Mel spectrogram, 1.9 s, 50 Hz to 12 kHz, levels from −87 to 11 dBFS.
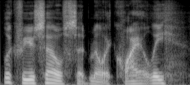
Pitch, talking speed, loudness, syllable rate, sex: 120 Hz, 190 wpm, -16 LUFS, 6.3 syllables/s, male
